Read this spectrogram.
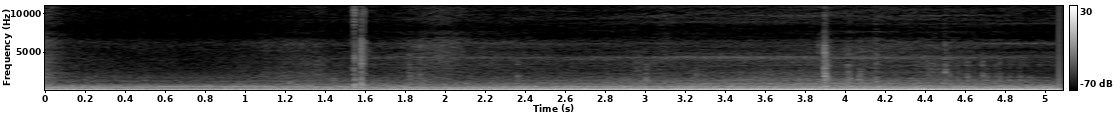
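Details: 2015 Ford Mondeo MK5 estate idling, heard in cabin from passenger side between front and rear: low steady humming drone; fuel pipes and cover under the car's left side came out of their bracket and vibrate against the underbody.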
